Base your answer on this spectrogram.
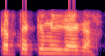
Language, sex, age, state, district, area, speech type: Urdu, male, 45-60, Uttar Pradesh, Muzaffarnagar, rural, conversation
